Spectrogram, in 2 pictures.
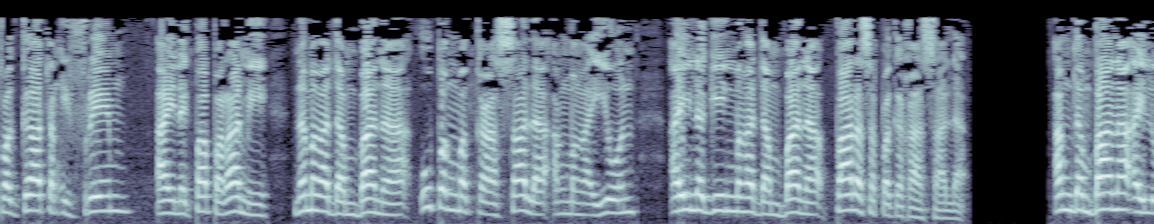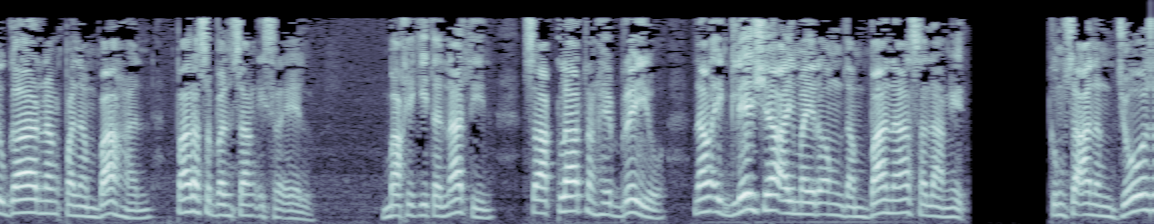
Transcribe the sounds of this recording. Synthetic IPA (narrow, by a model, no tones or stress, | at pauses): sɐpɐɡ̚kat̪ɐŋɛfɾɛm | ɐjnɐɡ̚paːpɐɾaːmɪ | nɐŋmɐŋad̪ɐmbaːnɐʔuːpɐŋmɐɡ̚kaːsaːlɐʔɐŋmɐŋaʔɪjo̞n | ʔɐjnɐɡiŋmɐŋad̪ɐmbaːnɐpaːɾɐsɐpɐɡ̚kːɐkaːsa̰ːlɐ̰ | ʔɐŋd̪ɐmbaːnɐʔɐjlʊɡaɾnɐŋpɐnɐmbaːɦɐ̰n | paːɾɐsɐbɐnsaŋɪsɾɐʔɛ̰l | mɐːkɪkiːt̪ɐnaːt̪ɪn | sɐʔɐklat̪̚nɐŋɦɛbɾɛjo | nɐɐŋɪɡlɛʃɐʔːjmɐjɾoʔoŋd̪ɐmbaːnɐsɐlaːŋɪt̪̚ | kʊŋsɐʔanɐŋd͡ʒo̞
